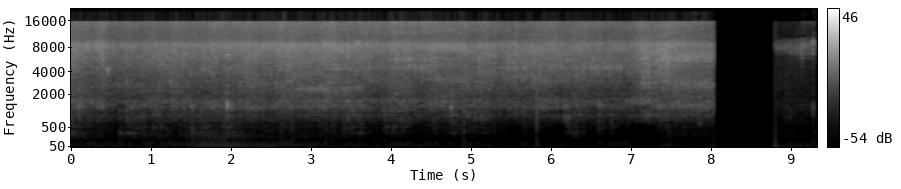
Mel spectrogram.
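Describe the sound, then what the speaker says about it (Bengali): Potatoes fry in hot oil with salt and turmeric in a pan, a steady close sizzle and hiss with light stirring scrapes, cutting out briefly near the end. "নুন হলুদ দিয়ে আমি আলুটা একইভাবে ভেজে নেবো কপির মতো করে"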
